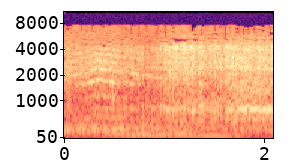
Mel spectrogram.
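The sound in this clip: A car driving in a staged drama sound effect, a steady engine hum that swells a little louder toward the end, with no talk.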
